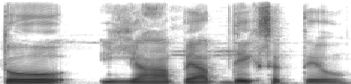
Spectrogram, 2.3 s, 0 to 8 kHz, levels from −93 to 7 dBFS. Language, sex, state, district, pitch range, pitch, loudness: Hindi, male, Delhi, New Delhi, 115-145 Hz, 120 Hz, -16 LUFS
